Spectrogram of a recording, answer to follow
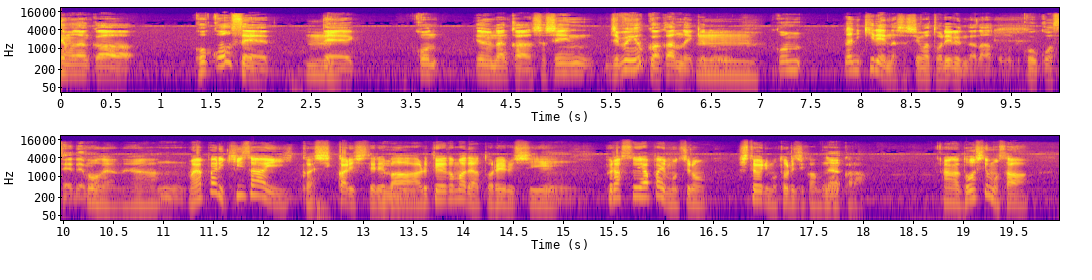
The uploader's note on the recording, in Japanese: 今日は初の屋外収録でハッシュタグ回をお送りします。屋外なのにだいぶノイズを減らせたみたいです。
